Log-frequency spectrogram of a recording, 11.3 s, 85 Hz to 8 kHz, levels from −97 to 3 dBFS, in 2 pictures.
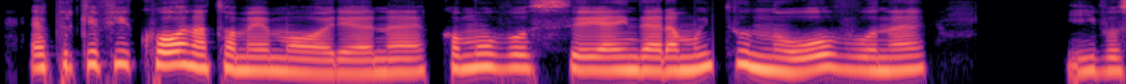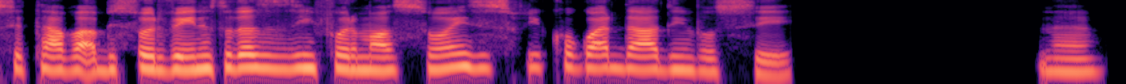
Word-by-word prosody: É 210 - 0
porque 240 +2 -4
ficou 250 0 +3
na 215 -4 +3
tua 200 -2 -2
memória, 165 -4 -2
né, 170 +1 -4
como 210 +1 0
você 200 -2 -3
ainda 185 0 0
era 180 0 +1
muito 230 +6 0
novo, 185 0 0
né, 185 +2 -2 0.7
e 180 - -7
você 180 +2 -5
estava 185 0 +3
absorvendo 190 +2 +3
todas 210 0 +3
as 195 0 -2
informações 200 +1 +1
isso 205 - -4
ficou 215 0 -6
guardado 200 -2 +3
em 190 - -1
você. 160 -5 -6 1.2
Né. 170 -1 -5
190 Hz, 145 wpm, -24 LUFS, 180-210 Hz, 1.2 s, ficou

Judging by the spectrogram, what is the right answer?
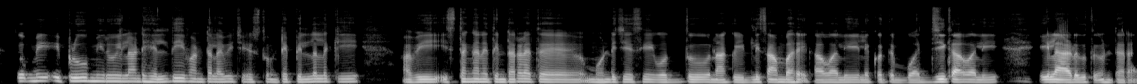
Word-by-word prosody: So, 155 - -2
మీ 165 - +1 0.2
ఇప్పుడు 155 +1 +2 0.2
మీరు 145 -1 +1
ఇలాంటి 140 -1 0
హెల్తీ 130 +5 +1
వంటలు 130 -1 -1
అవి 130 0 -2
చేస్తుంటే, 120 0 -4
పిల్లలకి 130 +1 -1 0.6
అవి 115 +1 +2 0.2
ఇష్టంగానే 125 +2 +1
తింటారా? 120 +3 +1
లేతే 120 -2 0 0.5
మొండి 110 +1 0
చేసి, 115 0 -2 0.2
వద్దు 110 +2 -2 0.2
నాకు 105 +1 0
ఇడ్లీ 110 +2 -2
సాంబారే 110 +1 +3
కావాలి 105 0 0
లేకోతే 105 0 -4 0.2
బజ్జీ 105 +4 +1
కావాలి. 110 -1 +2 0.6
ఇలా 115 -2 +6
అడుగుతూ 105 0 -1
ఉంటారా? 100 0 -4
115 Hz, 140 wpm, -19 LUFS, 110-125 Hz, 0.6 s, ఇలా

